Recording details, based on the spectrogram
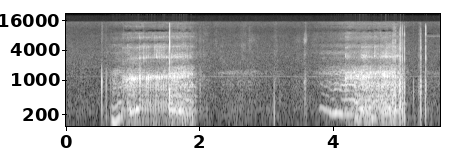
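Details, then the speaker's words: An adult woman asleep makes two loud, buzzing, rattly snores on in-breaths with quiet pauses and faint room clicks; she is then woken and denies snoring. Snoring. "Stop snoring. Stop snoring. Yeah. I'm not snoring."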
